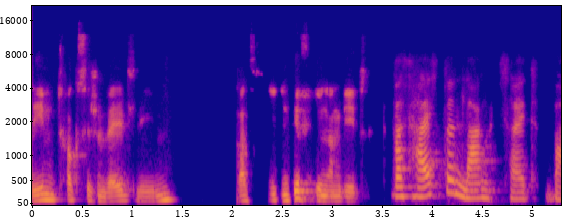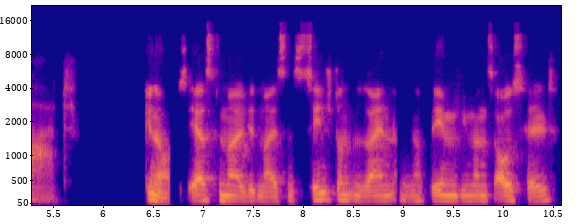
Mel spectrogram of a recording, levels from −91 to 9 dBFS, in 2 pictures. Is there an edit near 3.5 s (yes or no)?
no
